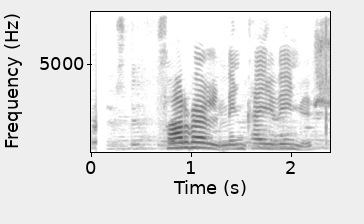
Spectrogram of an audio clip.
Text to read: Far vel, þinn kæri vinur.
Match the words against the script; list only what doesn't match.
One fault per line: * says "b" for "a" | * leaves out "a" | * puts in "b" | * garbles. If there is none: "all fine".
* says "minn" for "þinn"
